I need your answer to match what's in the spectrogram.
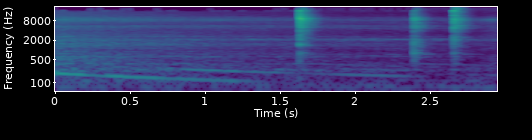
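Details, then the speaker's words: Rusty Hoover Constellation vacuum being checked for spares: switched on, then cuts straight back off; motor hum sinks in pitch as it coasts down, then sharp switch clicks; motor cutting out, owner has a suspected cause, not confirmed. "that's turned on and then ten straight back off again which is annoying"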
